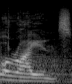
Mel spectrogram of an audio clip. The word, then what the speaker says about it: Orion: You tried to steal it from us first, and it's pronounced Orion! Enough! When you pillage each other, it hurts all Orions.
